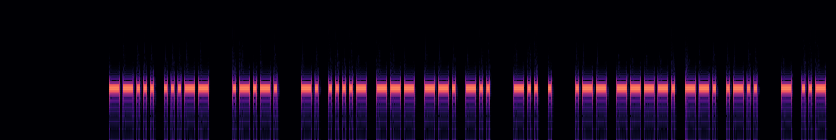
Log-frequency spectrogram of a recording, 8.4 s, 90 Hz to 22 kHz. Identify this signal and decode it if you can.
Morse code, heard as a keyed tone, about 36 wpm, 700 Hz. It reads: 73 <AR> N4OGD DE W9GL TU
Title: K1USN SST QSO Practice 35wpm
